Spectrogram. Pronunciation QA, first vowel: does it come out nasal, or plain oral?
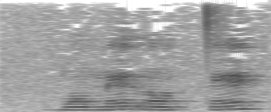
nasal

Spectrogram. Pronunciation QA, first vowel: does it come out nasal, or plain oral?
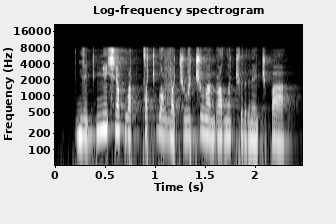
nasal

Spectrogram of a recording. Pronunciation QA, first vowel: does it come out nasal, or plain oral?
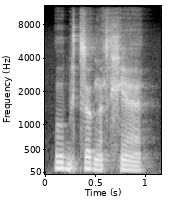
oral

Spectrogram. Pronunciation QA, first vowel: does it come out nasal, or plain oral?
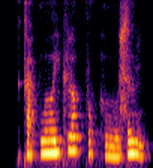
oral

